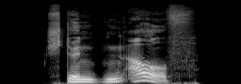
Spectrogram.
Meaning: first/third-person plural subjunctive II of aufstehen
- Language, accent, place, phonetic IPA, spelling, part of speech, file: German, Germany, Berlin, [ˌʃtʏndn̩ ˈaʊ̯f], stünden auf, verb, De-stünden auf.ogg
